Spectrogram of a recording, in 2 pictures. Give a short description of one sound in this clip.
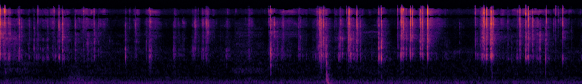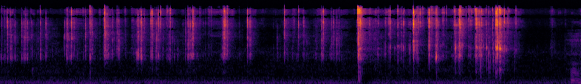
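Small plastic parts click and rattle as hands handle them up close.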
